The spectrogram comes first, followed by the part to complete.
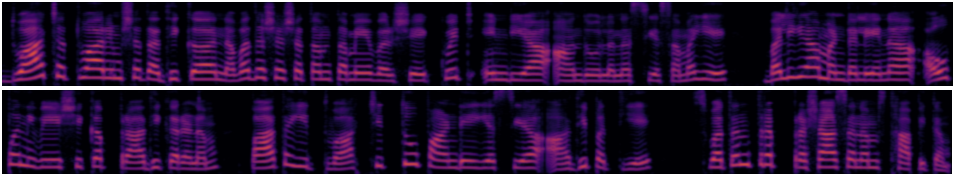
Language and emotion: Sanskrit, neutral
